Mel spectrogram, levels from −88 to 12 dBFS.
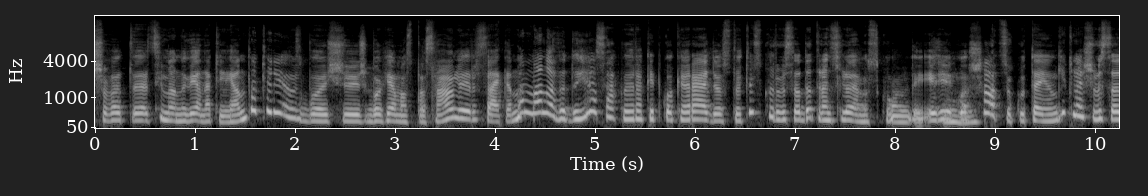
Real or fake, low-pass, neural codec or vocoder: fake; 14.4 kHz; codec, 44.1 kHz, 3.4 kbps, Pupu-Codec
